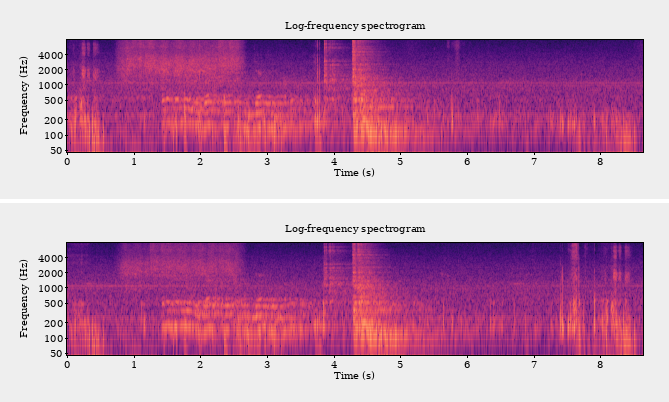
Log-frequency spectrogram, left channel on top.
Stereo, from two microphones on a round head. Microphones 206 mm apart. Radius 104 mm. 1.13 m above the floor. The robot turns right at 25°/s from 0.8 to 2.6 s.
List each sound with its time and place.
1.4 s a man speaking: 75° left (ahead or behind), 4.5 m; by 3.8 s 45° left (ahead or behind), 4.5 m
3.9 s a door slam: 50° left (ahead or behind), 9.5 m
